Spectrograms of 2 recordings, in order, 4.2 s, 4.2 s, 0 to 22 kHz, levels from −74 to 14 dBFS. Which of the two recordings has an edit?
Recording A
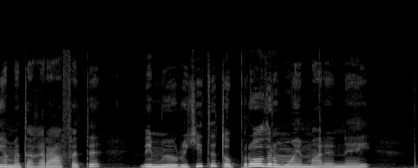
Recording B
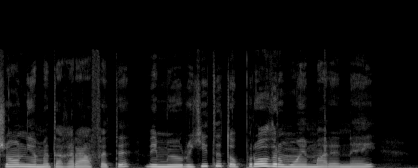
B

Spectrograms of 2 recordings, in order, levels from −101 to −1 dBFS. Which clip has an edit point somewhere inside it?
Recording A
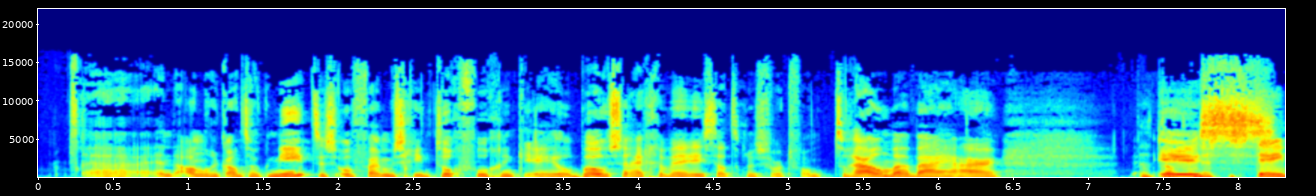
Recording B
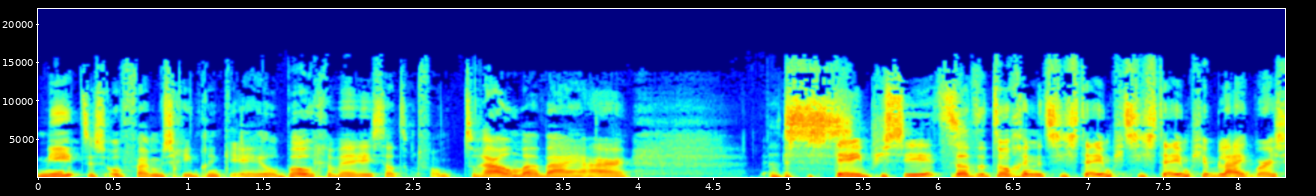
B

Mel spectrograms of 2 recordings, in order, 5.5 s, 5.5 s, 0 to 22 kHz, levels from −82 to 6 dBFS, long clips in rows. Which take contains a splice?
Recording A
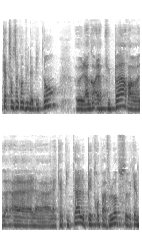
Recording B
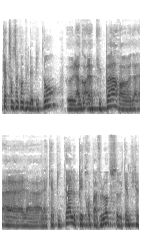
B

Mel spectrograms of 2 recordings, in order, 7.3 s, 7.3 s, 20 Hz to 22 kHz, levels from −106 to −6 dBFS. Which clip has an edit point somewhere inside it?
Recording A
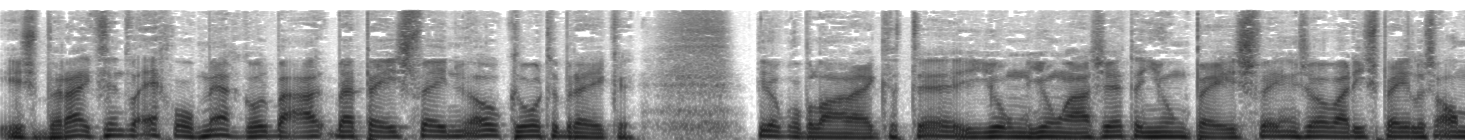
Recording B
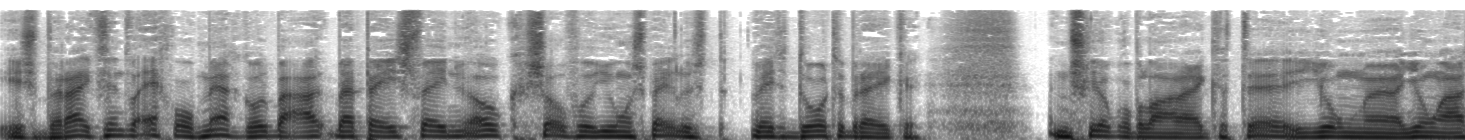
A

